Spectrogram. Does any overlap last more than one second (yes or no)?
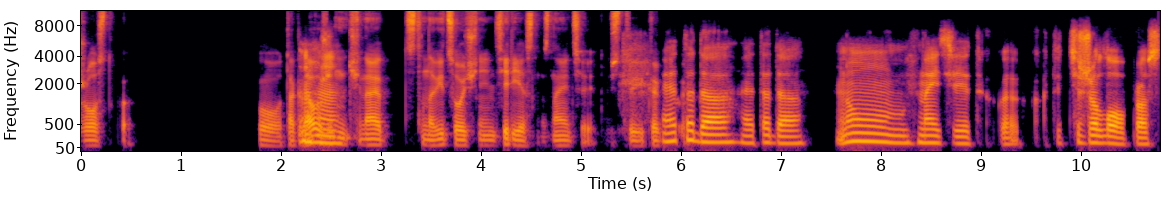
no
